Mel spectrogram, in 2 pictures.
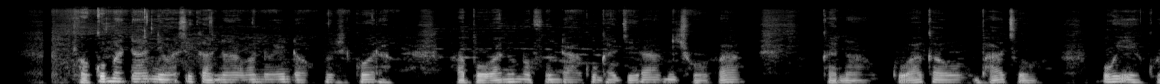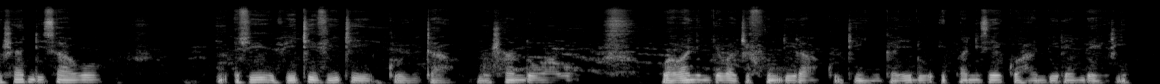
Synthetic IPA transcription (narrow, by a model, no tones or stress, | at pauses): mako̞manane̞ʋasikanaʋano̞e̞ndawokuʐiko̞ɾaː | po̞ʋano̞no̞fundakuɡʱad͡ziɾamid͡ʒo̞vʱa | kana | kṵʋakawo̞mpʰat͡so̞ | uje̞kuʃandisawo̞ | ʐivʱitivʱitikuita | muʃando̞waʋo̞ | waʋane̞ŋɡe̞ʋat͡ʃifundiɾakutiɲikaje̞ɗuʔikwanise̞kuɦambirembe̞ːri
